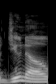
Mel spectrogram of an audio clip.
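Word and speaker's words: Juneau: she forgot Juno and she spelled Juno j-u-n-o which is like you would think that's how it's spelled but it's j-u-n-e-a-u oh right I was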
